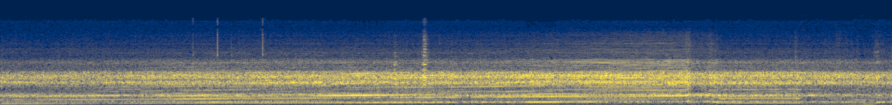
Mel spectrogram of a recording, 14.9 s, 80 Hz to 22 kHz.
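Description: Mini Cooper S (R53)'s supercharged four-cylinder engine pulling under load on track, its pitch climbing slowly for about eleven seconds. A gear change follows, and the engine carries on pulling at a lower pitch.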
